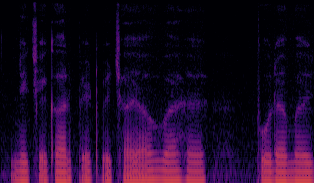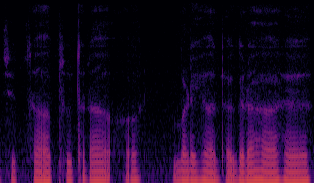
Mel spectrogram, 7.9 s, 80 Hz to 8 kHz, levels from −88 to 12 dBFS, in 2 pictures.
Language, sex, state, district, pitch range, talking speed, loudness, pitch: Hindi, male, Bihar, Madhepura, 105-115 Hz, 105 wpm, -41 LUFS, 110 Hz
